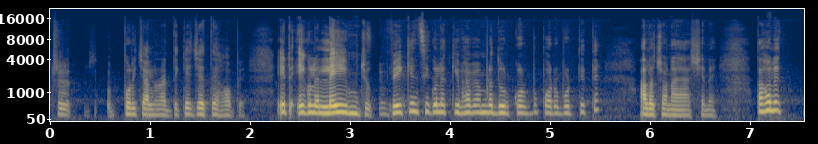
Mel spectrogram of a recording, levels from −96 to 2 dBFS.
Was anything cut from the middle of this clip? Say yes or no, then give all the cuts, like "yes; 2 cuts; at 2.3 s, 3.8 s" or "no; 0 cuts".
yes; 1 cut; at 3.2 s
